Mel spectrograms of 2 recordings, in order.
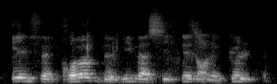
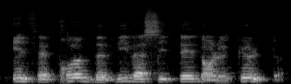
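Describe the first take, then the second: Both takes have the same delivery.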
